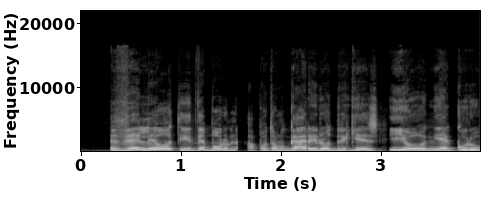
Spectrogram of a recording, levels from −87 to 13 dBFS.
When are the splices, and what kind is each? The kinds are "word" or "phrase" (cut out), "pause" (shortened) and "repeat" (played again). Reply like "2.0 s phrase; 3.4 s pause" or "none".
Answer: 1.5 s phrase; 2.0 s word; 3.0 s pause

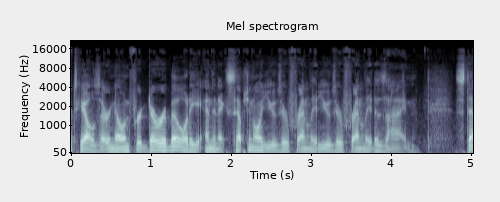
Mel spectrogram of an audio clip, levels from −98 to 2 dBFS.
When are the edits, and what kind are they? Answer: 3.1 s repeat

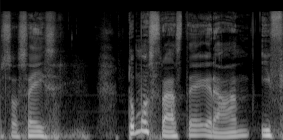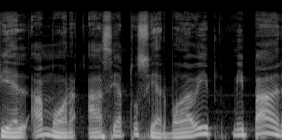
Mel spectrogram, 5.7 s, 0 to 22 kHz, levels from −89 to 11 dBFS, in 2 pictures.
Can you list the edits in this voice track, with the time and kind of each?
none

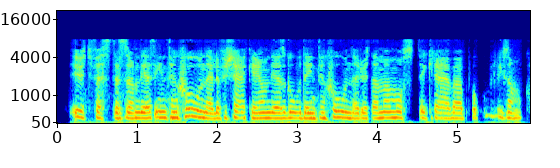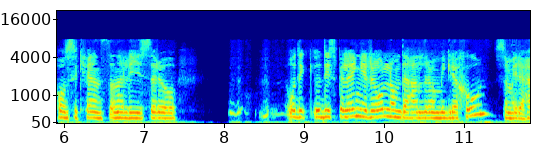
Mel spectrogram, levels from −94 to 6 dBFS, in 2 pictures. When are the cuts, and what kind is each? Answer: none

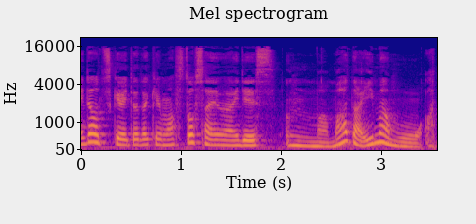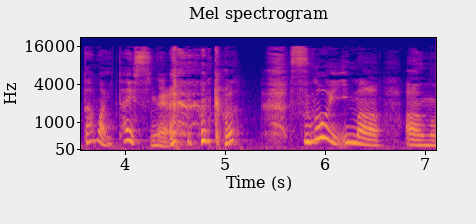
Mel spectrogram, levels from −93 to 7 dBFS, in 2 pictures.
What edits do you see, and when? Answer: 2.0 s pause

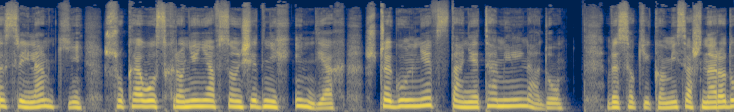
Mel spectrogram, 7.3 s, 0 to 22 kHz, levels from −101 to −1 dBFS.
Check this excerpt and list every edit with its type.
none

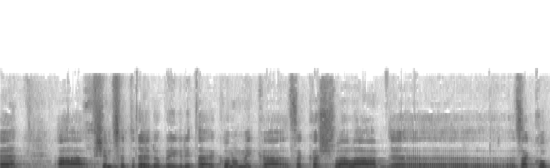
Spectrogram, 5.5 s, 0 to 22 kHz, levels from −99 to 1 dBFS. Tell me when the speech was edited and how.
1.3 s phrase

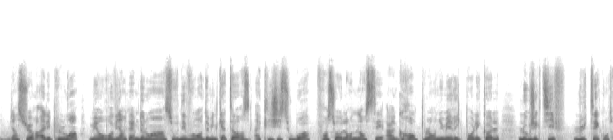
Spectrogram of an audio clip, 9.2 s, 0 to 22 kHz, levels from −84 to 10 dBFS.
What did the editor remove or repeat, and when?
1.2 s pause; 4.7 s pause

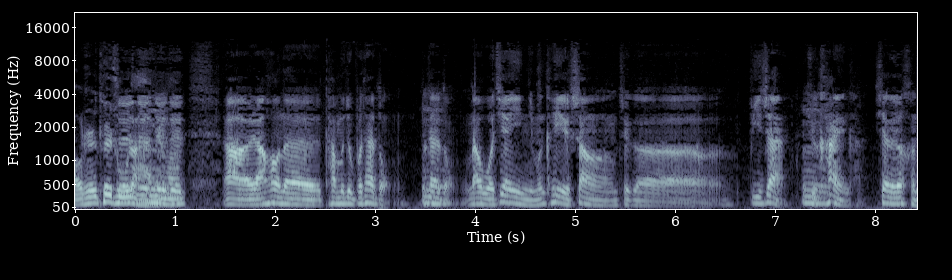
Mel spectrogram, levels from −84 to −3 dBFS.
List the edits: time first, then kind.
1.1 s word; 7.2 s pause

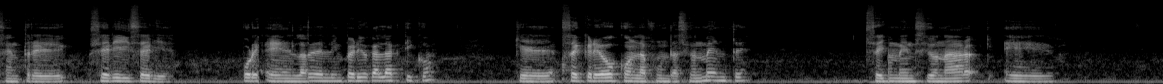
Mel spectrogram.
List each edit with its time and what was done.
2.6 s word; 3.1 s word; 5.6 s word; 7.0 s word; 8.9 s word

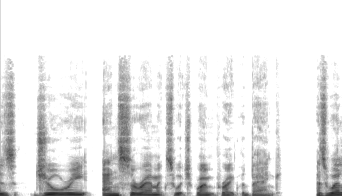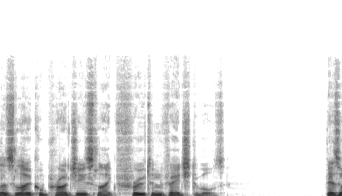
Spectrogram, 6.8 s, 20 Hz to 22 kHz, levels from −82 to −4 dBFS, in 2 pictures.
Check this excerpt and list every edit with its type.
3.1 s pause

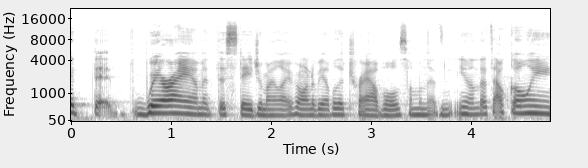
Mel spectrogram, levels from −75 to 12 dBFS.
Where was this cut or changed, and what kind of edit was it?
3.7 s word

